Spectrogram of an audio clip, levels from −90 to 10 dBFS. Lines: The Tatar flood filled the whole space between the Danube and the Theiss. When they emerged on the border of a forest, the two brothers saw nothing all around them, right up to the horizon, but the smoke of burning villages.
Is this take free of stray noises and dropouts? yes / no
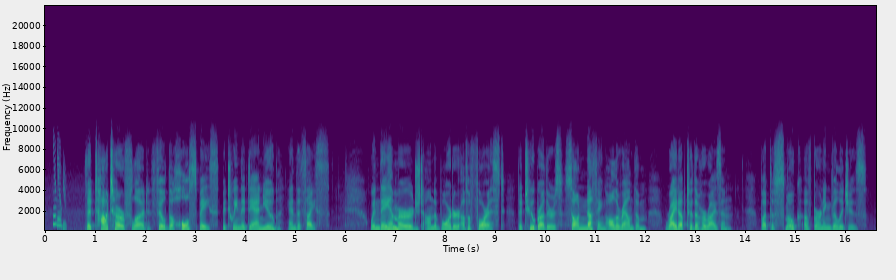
no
